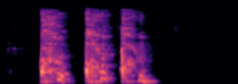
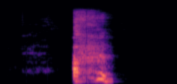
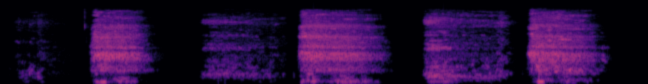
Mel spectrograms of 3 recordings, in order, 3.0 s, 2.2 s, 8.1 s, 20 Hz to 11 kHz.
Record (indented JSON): {
  "three_cough_length": "3.0 s",
  "three_cough_amplitude": 27121,
  "three_cough_signal_mean_std_ratio": 0.42,
  "cough_length": "2.2 s",
  "cough_amplitude": 27313,
  "cough_signal_mean_std_ratio": 0.29,
  "exhalation_length": "8.1 s",
  "exhalation_amplitude": 3285,
  "exhalation_signal_mean_std_ratio": 0.55,
  "survey_phase": "alpha (2021-03-01 to 2021-08-12)",
  "age": "18-44",
  "gender": "Male",
  "wearing_mask": "No",
  "symptom_none": true,
  "smoker_status": "Current smoker (11 or more cigarettes per day)",
  "respiratory_condition_asthma": false,
  "respiratory_condition_other": false,
  "recruitment_source": "REACT",
  "submission_delay": "5 days",
  "covid_test_result": "Negative",
  "covid_test_method": "RT-qPCR"
}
